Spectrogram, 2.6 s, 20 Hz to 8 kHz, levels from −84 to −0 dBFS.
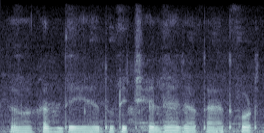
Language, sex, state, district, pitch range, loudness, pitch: Bengali, female, Tripura, Unakoti, 100-105 Hz, -19 LUFS, 105 Hz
